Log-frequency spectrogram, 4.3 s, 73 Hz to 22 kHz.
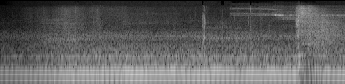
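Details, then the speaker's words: Backpacker Test Set, a 500 bar air-driven hydraulic pump, feeding a hose at about 1 bar in a low-pressure test: a steady low hum with soft air hiss and about four strokes a second, pump working normally. "and you hear that our pump is running and you see slowly the pressure building up and i've got full control this is one bar so we've got a 500 bar pump and i'm putting one bar on the system"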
